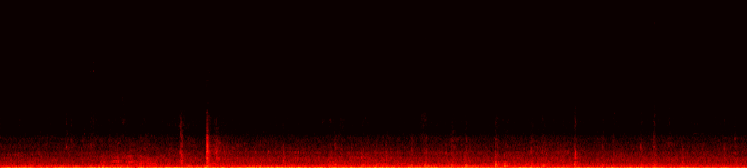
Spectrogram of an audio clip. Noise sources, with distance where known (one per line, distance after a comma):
person or small group talking, far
